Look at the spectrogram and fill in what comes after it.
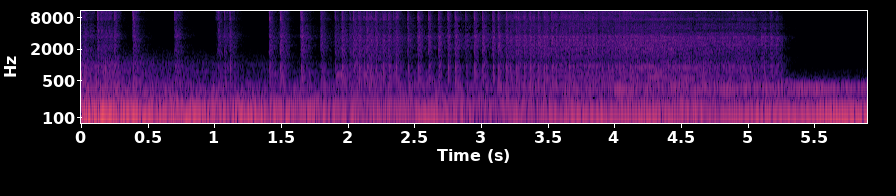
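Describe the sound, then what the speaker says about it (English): A bedroom door creaks open quietly with a long, faint series of rapid ratcheting creaks that slow and then stop, leaving near silence. "Door opening."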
